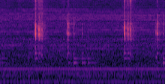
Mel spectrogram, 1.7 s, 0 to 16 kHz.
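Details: Hard drive from an IBM/Cyrix Socket 7 Windows 98 PC, held close to the camera after the table-whacking trick: sharp irregular clicks roughly every half second over a faint hum, the repeating chug of a dead drive.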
